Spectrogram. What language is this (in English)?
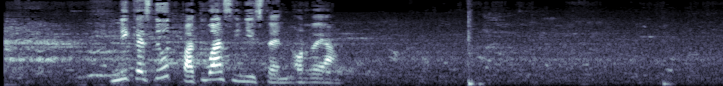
Basque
